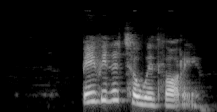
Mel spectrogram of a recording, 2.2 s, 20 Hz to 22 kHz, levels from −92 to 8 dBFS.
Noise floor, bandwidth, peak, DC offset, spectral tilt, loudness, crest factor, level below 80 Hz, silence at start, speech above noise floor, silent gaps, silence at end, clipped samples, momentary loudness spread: -71 dBFS; 7.6 kHz; -4 dBFS; under 0.1%; -5 dB/octave; -19 LUFS; 16 dB; -68 dBFS; 0.85 s; 52 dB; none; 0.2 s; under 0.1%; 6 LU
